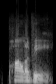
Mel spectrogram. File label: "Pahlavi", American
